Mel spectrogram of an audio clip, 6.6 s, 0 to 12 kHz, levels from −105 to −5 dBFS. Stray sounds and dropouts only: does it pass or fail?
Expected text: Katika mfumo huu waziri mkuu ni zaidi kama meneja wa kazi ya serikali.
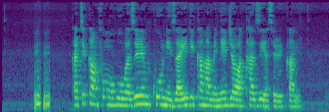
fail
